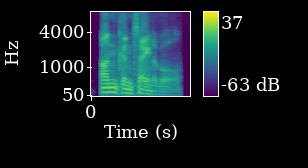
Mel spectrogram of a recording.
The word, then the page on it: uncontainable: British English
